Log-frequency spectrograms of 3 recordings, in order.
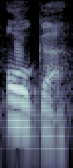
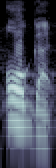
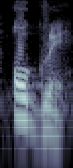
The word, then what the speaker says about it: ogre: wafula makoka of kakamega you say an ogre an ogre don't say oh gray the problem with some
